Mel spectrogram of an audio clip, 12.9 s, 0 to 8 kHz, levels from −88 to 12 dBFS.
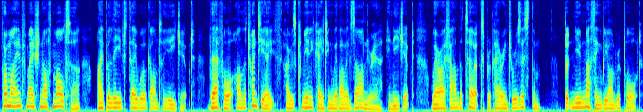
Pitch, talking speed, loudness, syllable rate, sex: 115 Hz, 175 wpm, -20 LUFS, 5.7 syllables/s, male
